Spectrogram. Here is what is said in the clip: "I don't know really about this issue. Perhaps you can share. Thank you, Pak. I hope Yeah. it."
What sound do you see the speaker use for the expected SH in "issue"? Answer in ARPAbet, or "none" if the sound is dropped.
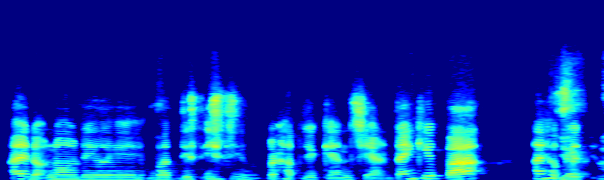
S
